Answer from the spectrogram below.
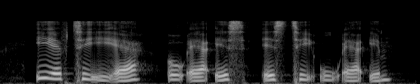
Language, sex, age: Danish, female, 48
